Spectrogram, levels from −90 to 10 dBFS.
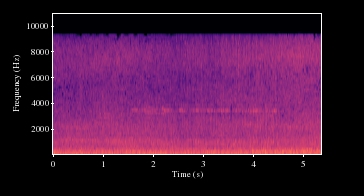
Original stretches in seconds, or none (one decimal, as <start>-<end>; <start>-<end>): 0.0-2.4; 4.5-5.4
